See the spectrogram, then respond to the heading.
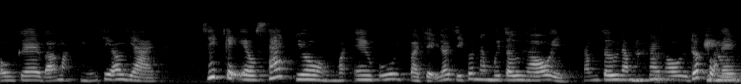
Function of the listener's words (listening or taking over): taking over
